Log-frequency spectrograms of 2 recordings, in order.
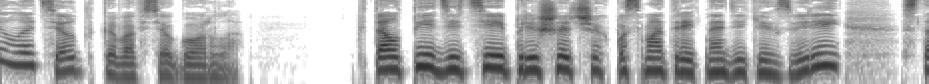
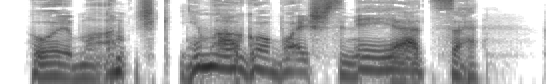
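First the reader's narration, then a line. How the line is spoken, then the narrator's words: Laughing. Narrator (Russian): хохотал Леший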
